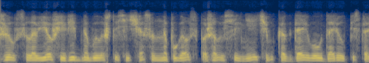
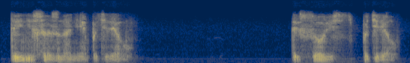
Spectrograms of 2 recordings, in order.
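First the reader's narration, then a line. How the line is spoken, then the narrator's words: Quiet, despairing not angry. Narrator (Russian): сказал все так же тихо Жеглов, и в голосе его я услышал не злобу, а отчаяние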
